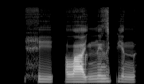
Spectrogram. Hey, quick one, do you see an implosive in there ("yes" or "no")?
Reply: no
